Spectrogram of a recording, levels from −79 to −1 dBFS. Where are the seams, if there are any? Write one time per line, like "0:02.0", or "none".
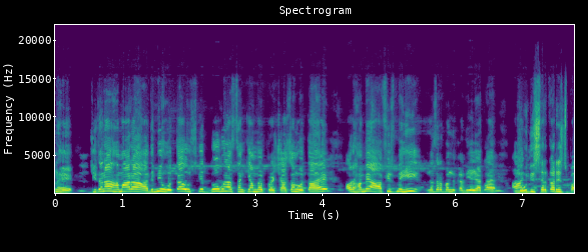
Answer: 0:06.8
